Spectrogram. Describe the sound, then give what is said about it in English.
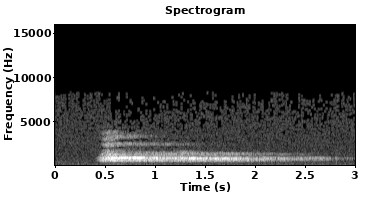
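A voice imitating a breath being exhaled, one long breathy, slightly voiced sound that starts abruptly and then fades slowly over about two and a half seconds, heard alone against near silence. “He breathed. Into his nostrils the breath.”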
